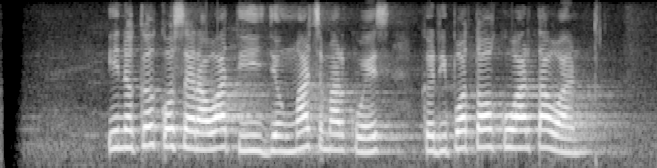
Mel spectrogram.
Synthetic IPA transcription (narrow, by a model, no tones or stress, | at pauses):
ʔinəkəkoseɾawat̪id͡ʒɨŋmart͡ʃmarkuɛskədipɔt̪ɔkuwart̪awan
